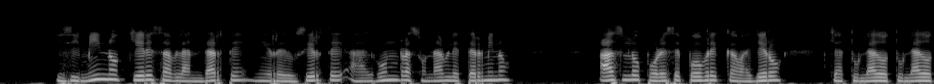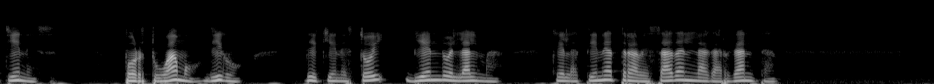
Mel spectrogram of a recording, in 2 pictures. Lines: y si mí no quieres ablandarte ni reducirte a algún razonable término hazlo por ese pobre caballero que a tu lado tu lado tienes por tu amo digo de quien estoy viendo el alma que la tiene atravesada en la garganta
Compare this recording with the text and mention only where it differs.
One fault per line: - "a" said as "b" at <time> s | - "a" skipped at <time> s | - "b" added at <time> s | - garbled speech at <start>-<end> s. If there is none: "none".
none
